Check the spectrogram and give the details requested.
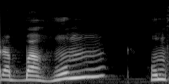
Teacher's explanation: میم ساکنہ کے فوراً بعد اگر حرف با آ گیا تو پھر ہم میم کو غنہ کے ساتھ چھپائیں گے، غنہ کرتے ہوئے میم کو چھپائیں گے، اور اس کو اخفاء شفویہ کہا جاتا ہے۔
